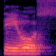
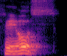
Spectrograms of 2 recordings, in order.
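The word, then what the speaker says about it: θεός: No debería ser teos, sino theos.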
